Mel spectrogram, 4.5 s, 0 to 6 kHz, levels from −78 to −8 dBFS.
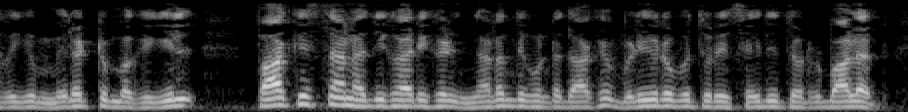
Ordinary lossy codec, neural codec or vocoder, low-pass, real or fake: none; none; 5.4 kHz; real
